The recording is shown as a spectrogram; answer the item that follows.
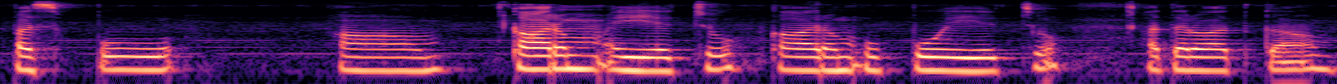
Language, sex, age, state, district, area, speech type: Telugu, female, 18-30, Telangana, Medchal, urban, spontaneous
